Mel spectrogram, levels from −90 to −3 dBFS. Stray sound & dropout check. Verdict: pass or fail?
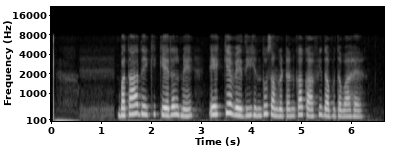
pass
